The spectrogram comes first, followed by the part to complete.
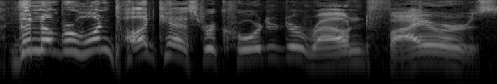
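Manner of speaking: slow, grand podcast intro; mock announcer. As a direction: announce it with drawn-out pomp.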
